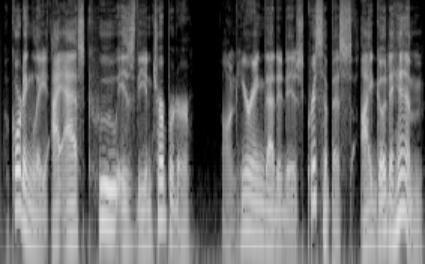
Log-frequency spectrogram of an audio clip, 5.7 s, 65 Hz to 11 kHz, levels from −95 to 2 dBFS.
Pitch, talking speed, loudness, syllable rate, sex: 105 Hz, 180 wpm, -21 LUFS, 5.4 syllables/s, male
